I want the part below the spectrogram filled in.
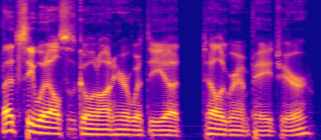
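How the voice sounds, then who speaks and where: Low, smooth-voiced man doing dry commentary. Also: brisk, no echo. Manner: reads headlines aloud, then adds wry asides and chuckles. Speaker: host of an online ministry live stream. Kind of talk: casual live-stream commentary reading news headlines.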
